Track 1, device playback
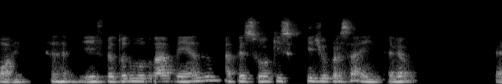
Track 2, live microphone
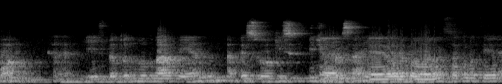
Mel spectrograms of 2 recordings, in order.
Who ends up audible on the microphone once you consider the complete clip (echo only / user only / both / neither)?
both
